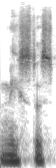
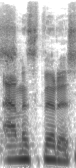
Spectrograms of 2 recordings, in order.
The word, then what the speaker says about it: anaesthetist: So anaesthetist. It's not anaesthetist. Nah. It's anaesthetist. So anaesthetist is how we pronounce it in Australia.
